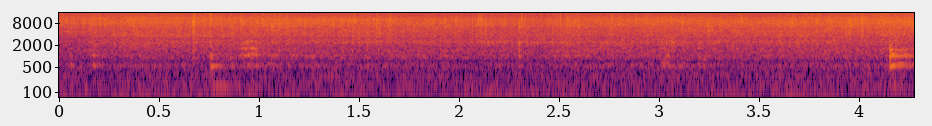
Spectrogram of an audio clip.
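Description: Scrambled eggs and tomatoes sizzling in a nonstick skillet as a plastic spatula stirs and scrapes through them, with a couple of light knocks of the spatula on the pan, about a second in and near the end.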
